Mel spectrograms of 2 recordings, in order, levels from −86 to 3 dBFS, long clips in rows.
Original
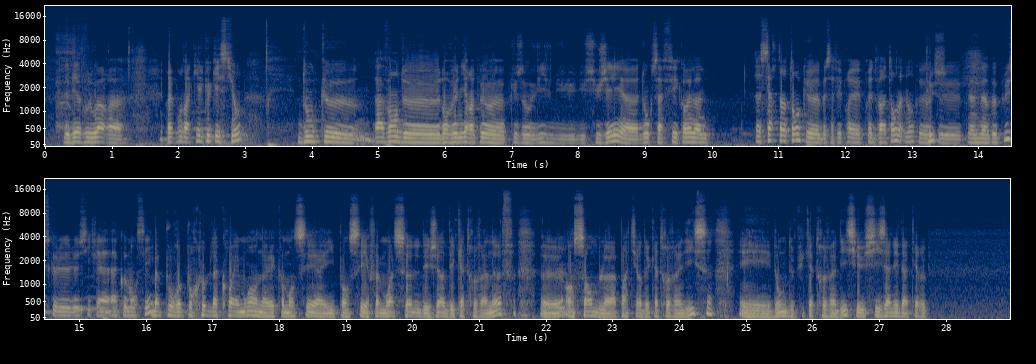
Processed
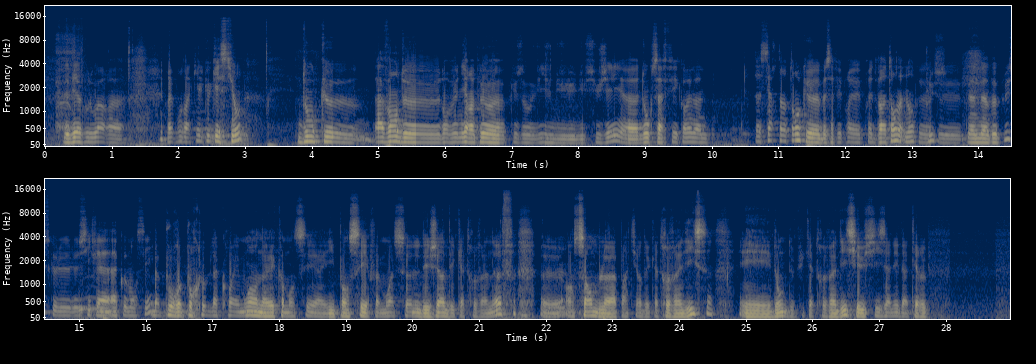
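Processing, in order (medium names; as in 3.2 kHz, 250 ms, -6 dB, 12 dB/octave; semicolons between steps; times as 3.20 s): square tremolo 0.8 Hz, depth 60%, duty 45%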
